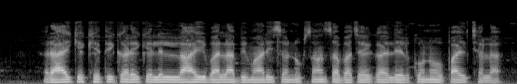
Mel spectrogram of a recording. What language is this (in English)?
Maithili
